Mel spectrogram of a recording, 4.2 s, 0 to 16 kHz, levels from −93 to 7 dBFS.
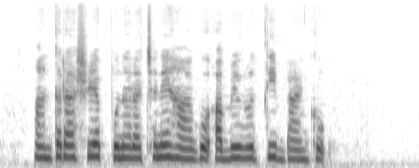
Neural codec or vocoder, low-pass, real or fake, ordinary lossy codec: none; 14.4 kHz; real; none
